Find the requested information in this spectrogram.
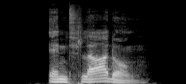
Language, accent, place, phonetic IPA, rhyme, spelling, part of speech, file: German, Germany, Berlin, [ɛntˈlaːdʊŋ], -aːdʊŋ, Entladung, noun, De-Entladung.ogg
- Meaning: discharge, unloading, venting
